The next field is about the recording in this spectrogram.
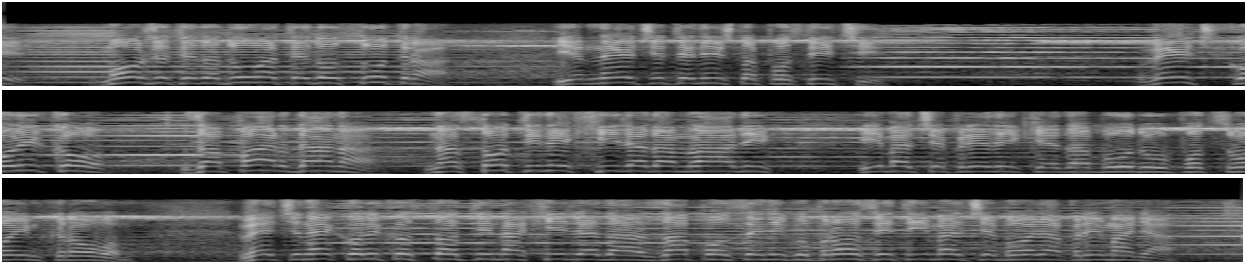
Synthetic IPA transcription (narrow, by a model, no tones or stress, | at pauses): mo̞ʒe̞t̪e̞d̪ad̪uːʋat̪e̞d̪o̞sut̪ɾa̰ | je̞ɾneːt͡ɕe̞t̪eniʃt̪apost̪it͡ɕḭ | ʋet͡ɕko̞liko̞zapaːɾd̪aːna̰nast̪o̞t̪inexiʎad̪amlˠaːd̪iximat͡ɕe̞pɾiːlike̞d̪abud̪upo̞d̪sʋo̞jimkɾo̞ʋo̞̰m | ʋe̞t͡ɕne̞ko̞liko̞st̪o̞t̪inaxiʎad̪azaposle̞nixupɾo̞ːsʋjet̪iimat͡ɕe̞bo̞ʎapɾimaɲa̰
